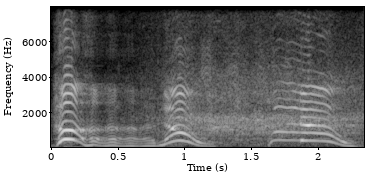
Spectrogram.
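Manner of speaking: loud, drawn-out wail of dismay; hammed-up howl of embarrassment; horrified cry. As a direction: cry out in comic horror, leaping high. Horrified at calling friend babe.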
